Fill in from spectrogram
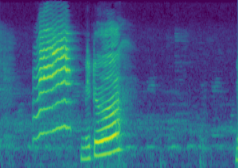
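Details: Indoors, a pet Indian ringneck parakeet says two drawn-out "Mommy"-like words. They are nasal and rising in pitch, with a short click between them, then quiet.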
